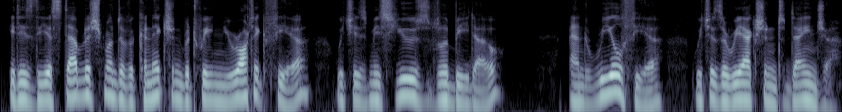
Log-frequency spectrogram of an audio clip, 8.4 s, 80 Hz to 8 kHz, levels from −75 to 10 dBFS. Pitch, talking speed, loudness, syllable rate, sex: 125 Hz, 165 wpm, -19 LUFS, 5.2 syllables/s, male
